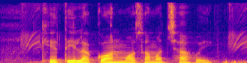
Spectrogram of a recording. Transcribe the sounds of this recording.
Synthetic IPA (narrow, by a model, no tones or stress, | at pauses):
kʰet̪ilakɔnmɔsəmətːʃʰaɦoi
